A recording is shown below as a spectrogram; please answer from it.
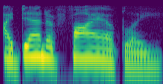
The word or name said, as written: identifiably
